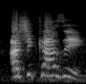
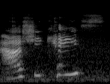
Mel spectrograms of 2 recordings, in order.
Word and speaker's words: Ashikaze: pronunciation, because I'm like, are you an ashy case? That doesn't sound right.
